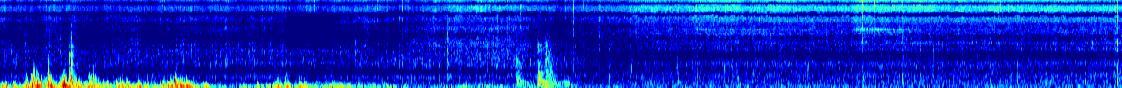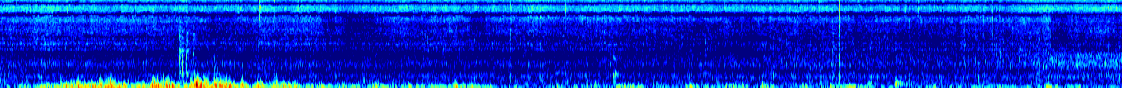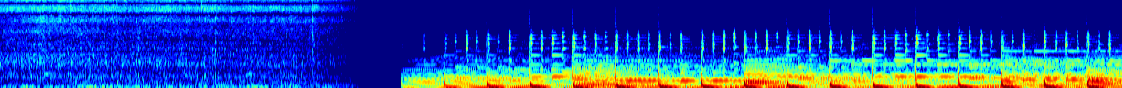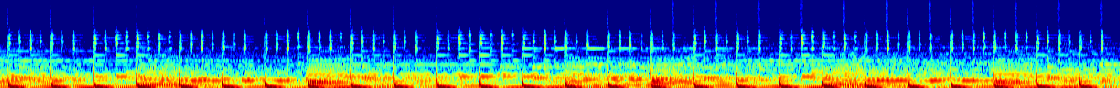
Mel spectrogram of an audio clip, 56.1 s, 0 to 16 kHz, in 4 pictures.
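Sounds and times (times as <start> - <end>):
meat sizzling on a grill: 0.0 - 32.7, 42.2 - 56.0
low rumbles: 33.1 - 56.0.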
